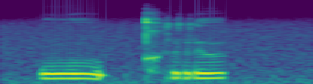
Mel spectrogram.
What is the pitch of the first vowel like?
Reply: low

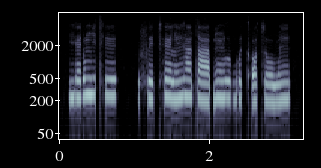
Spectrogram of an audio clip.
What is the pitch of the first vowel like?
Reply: rising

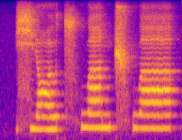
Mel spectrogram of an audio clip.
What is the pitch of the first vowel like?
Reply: rising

